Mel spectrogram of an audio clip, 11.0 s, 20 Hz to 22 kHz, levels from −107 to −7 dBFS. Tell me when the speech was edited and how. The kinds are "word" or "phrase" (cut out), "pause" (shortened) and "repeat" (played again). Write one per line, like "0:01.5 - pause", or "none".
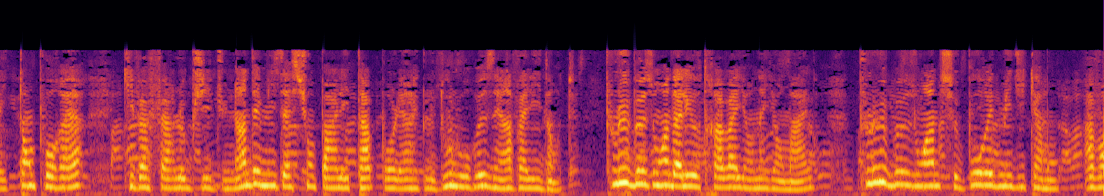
none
